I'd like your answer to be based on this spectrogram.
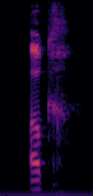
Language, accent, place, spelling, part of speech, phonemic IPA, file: French, France, Lyon, ocre, noun / adjective, /ɔkʁ/, LL-Q150 (fra)-ocre.wav
- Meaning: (noun) ochre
